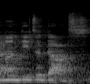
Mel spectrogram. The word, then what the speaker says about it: Nandita Das: And this was directed by Nada, would you pronounce that name? It's a female. Nandita Das. Oh yeah, Nandita Das.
